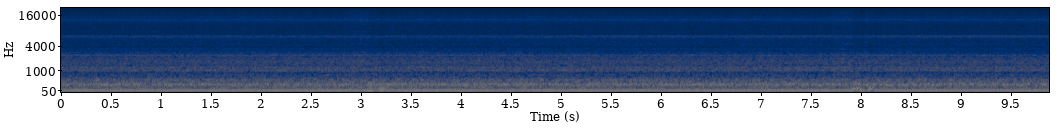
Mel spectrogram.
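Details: Riello 40-F3 oil furnace burner after a control box replacement (old box had a blown capacitor): steady low roar that stumbles briefly twice, misfiring rather than holding an even flame.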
